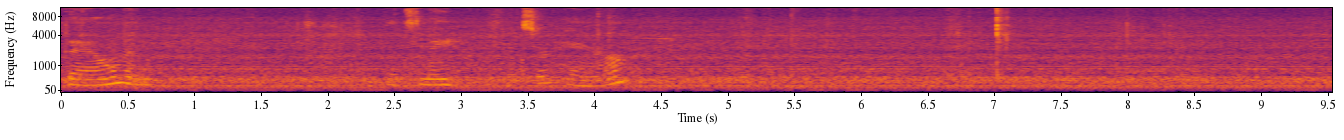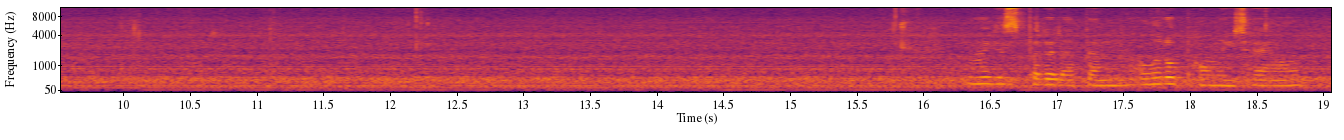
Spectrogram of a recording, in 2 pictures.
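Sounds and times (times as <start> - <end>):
steady mechanical hum: 0.0 - 19.0.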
